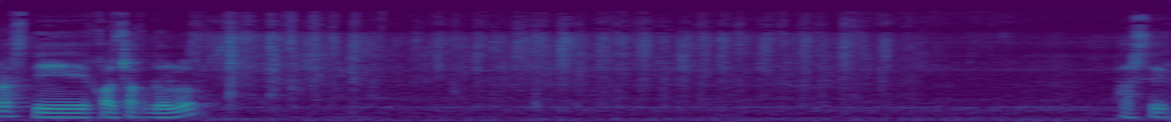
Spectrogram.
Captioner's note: shaking ink bottle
